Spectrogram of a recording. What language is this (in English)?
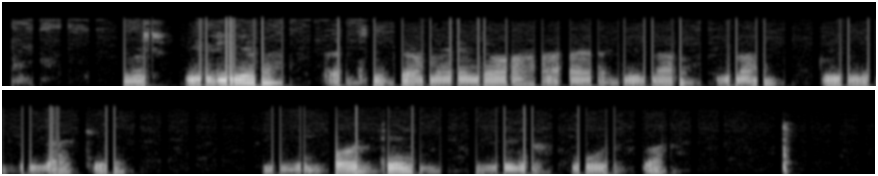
Swahili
